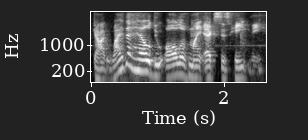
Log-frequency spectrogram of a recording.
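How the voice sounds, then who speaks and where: A man's voice: fairly high pitch, very animated, normal speed, fairly bright tone. Man acting a flustered, apologetic boyfriend type. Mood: uneasy. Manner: stammering, flustered, naturalistic. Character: anxious, apologetic man confronting his exes, defensive. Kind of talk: live table read acting.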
